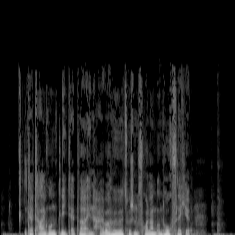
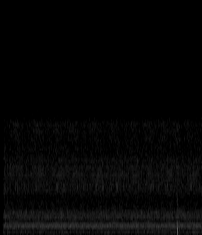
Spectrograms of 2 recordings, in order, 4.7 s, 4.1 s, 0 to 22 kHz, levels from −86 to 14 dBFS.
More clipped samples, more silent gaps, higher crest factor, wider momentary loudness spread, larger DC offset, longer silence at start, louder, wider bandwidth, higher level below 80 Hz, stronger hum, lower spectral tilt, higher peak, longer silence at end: neither; neither; second, 14 dB vs 24 dB; first, 13 LU vs 2 LU; neither; about the same, 0.1 s vs 0.05 s; first, -18 LUFS vs -63 LUFS; first, 15.5 kHz vs 13 kHz; first, -40 dBFS vs under -90 dBFS; neither; first, -7 dB/octave vs -0.5 dB/octave; first, -4 dBFS vs -40 dBFS; first, 0.3 s vs 0 s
